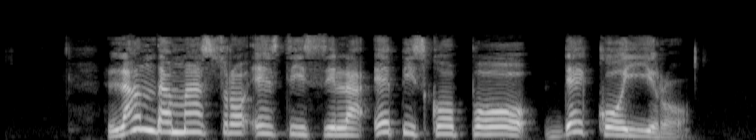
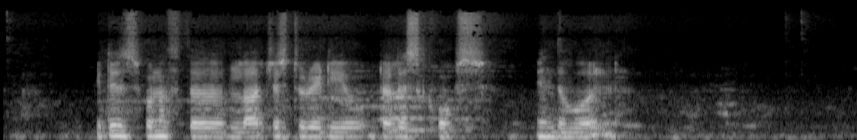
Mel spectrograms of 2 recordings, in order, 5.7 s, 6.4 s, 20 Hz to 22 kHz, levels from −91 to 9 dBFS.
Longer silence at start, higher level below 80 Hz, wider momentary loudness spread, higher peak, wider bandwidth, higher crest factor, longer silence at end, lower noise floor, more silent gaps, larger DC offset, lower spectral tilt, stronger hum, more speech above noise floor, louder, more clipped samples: about the same, 0.8 s vs 0.75 s; second, -62 dBFS vs -56 dBFS; about the same, 9 LU vs 10 LU; first, 0 dBFS vs -4 dBFS; second, 8 kHz vs 15.5 kHz; about the same, 18 dB vs 18 dB; second, 0.55 s vs 0.95 s; first, -63 dBFS vs -53 dBFS; neither; neither; second, -4.5 dB/octave vs -6 dB/octave; neither; first, 46 dB vs 33 dB; first, -18 LUFS vs -21 LUFS; neither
